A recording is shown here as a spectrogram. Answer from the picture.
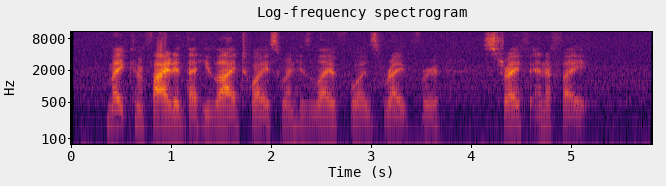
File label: mike lied twice, ontario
